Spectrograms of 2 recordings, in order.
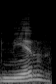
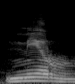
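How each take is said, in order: First: The syllable ends with flat lips. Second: The syllable ends with rounded lips. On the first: The speaker calls it wrong. "not near flat" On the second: The speaker calls it right. "near round"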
